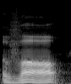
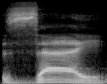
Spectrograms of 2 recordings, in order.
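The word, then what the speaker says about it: ظ: Here I should highlight that dha is not the flat version of zai. Where is zai here? It's not the flat version of zai. So we don't say za. That's wrong.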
